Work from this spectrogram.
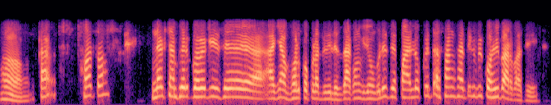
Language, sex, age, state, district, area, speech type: Odia, male, 45-60, Odisha, Nuapada, urban, conversation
